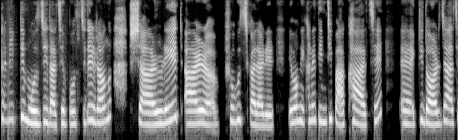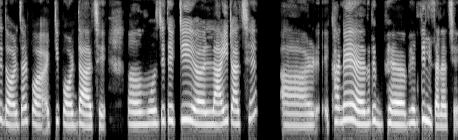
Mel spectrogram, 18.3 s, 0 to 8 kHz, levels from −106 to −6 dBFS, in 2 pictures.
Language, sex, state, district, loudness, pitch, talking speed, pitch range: Bengali, female, West Bengal, Dakshin Dinajpur, -15 LUFS, 250 Hz, 125 wpm, 225-295 Hz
